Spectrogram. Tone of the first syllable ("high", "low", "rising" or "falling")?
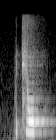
high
